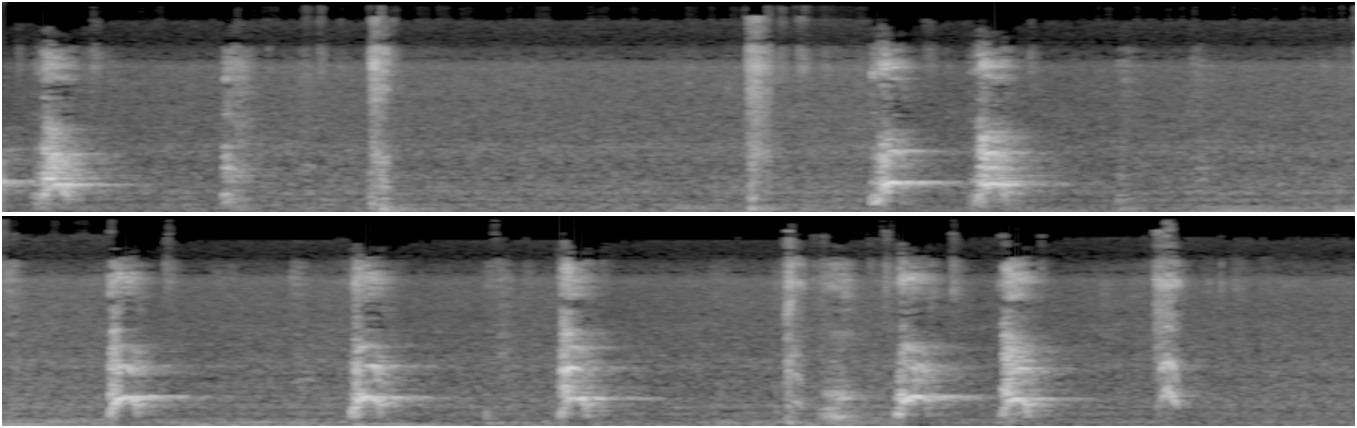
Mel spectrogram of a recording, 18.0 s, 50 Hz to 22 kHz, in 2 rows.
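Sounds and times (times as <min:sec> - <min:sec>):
puppy barking: 0:00.0 - 0:00.9, 0:05.8 - 0:07.1, 0:09.0 - 0:10.4, 0:11.3 - 0:13.4, 0:14.2 - 0:17.1.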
